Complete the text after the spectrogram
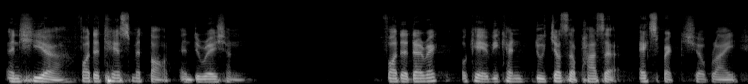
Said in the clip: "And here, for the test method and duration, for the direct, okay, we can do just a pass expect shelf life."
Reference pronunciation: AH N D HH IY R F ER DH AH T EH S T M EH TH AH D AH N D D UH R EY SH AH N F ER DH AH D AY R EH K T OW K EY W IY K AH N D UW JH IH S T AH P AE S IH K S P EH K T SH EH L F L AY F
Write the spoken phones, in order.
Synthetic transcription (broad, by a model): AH N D HH IY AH F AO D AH T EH S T M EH T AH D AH N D D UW R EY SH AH N F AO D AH D AY R EH K T OW K EY W IY K AH N D UW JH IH S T AH P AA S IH K S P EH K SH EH F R AY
